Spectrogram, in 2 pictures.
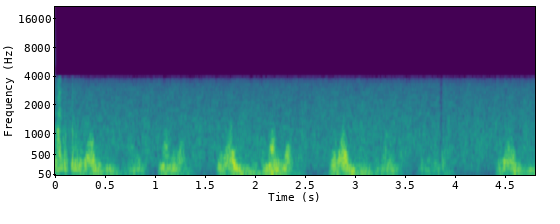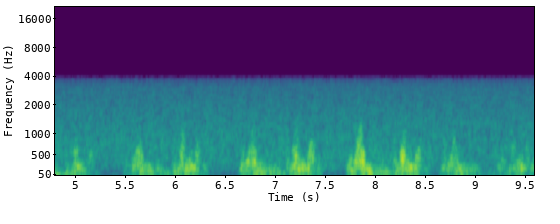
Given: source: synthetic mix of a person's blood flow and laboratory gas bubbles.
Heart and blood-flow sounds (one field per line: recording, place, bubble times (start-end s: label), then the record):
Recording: Doppler ultrasound of blood flow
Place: precordium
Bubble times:
0.00-0.28 s: bubbles
From the record:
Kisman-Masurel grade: 213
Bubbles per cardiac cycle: several, 3 to 8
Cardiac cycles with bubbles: 1 to 10%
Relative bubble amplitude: loud (0.450 to 0.775)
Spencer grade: 1 (occasional bubble signal discernible with the cardiac motion signal, with majority of cardiac periods free of bubbles)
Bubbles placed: anywhere in the cardiac cycle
